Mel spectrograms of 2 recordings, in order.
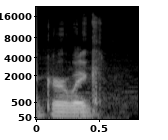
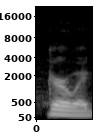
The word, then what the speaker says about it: Gerwig: Sorry, I'm trying to make sure I say her name properly. – Yeah, Gerwig. – Gerwig, excuse me, and her team, her assembly, whoever, your posse, whoever.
